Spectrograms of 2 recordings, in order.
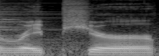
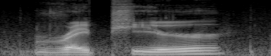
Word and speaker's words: rapier: the rapure please I I don't like it when people say Rapier like two syllables I feel like they're just trying I feel like they're just trying to avoid saying something that sounds like rape you say Rapier they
